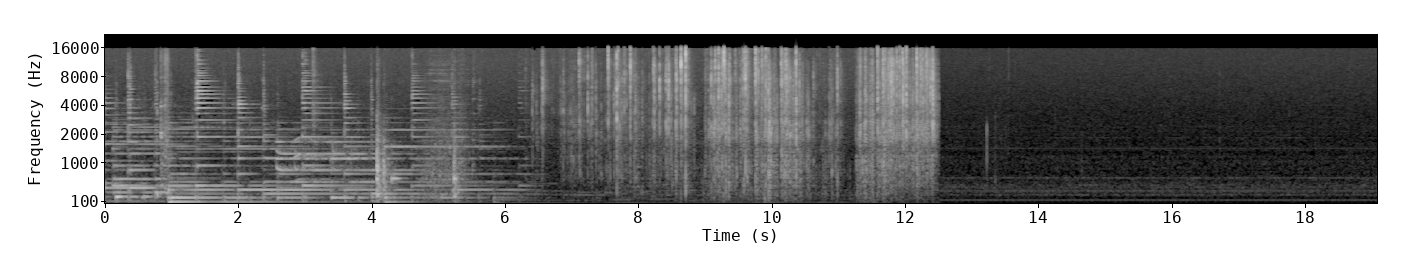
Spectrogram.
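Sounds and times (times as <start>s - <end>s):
guitar music: 0.0s - 6.5s
plastic bag crinkling: 6.3s - 12.5s.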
